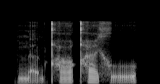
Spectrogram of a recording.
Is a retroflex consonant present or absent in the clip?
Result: present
